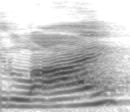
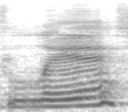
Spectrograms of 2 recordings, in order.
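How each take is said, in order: First: The vowel is a long 'eye' sound. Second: The vowel is a short, reduced sound. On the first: This is the usual reading of the spelling. The speaker calls it wrong. "It would normally be a normally be lie" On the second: This is how it sounds in this word. The speaker calls it right. "but in this word it is le"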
